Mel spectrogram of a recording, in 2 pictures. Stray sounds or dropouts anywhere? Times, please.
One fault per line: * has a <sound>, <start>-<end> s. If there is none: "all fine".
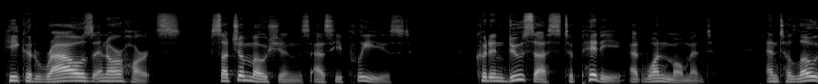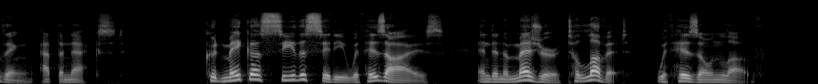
all fine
